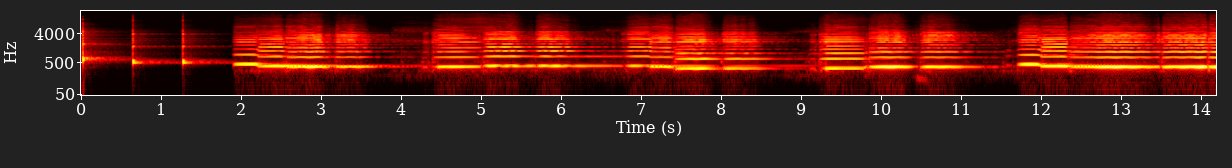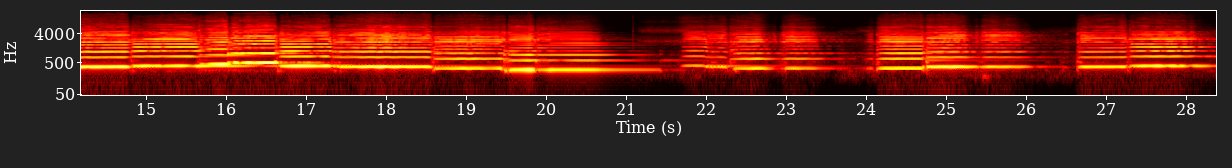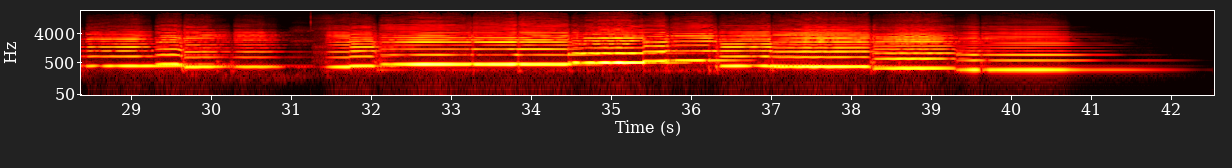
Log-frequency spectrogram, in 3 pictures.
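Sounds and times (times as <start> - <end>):
first violin: 1.9 - 42.1.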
